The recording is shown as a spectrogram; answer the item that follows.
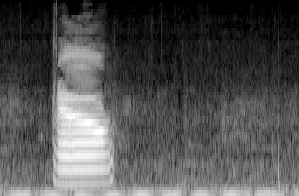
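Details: A domestic cat, one of three kept as pets, gives a single drawn-out meow of about half a second with rich even harmonics in a quiet room; a soft tap follows near the end.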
